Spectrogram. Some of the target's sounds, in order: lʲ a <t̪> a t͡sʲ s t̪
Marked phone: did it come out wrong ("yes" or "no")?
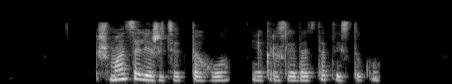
yes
